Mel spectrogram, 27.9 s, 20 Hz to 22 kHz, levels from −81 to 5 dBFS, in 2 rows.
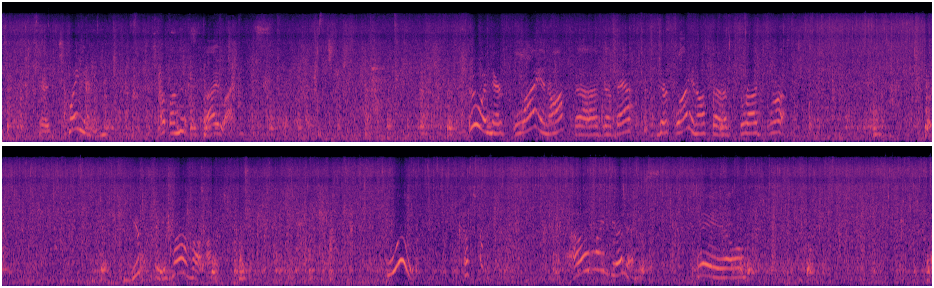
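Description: No technical faults are audible anywhere in the recording.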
